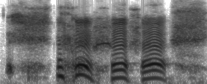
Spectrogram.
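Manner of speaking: helpless chuckling fit; real laughter. Real, not acted. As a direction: laugh it out freely. Laughing at Norma's story.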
